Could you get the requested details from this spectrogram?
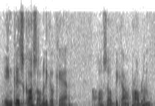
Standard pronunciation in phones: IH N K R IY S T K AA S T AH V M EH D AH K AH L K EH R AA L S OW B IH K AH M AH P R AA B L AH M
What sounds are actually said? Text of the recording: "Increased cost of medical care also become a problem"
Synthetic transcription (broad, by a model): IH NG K R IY S K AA S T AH F M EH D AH K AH L K EH R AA S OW B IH K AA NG AH P R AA B L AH M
